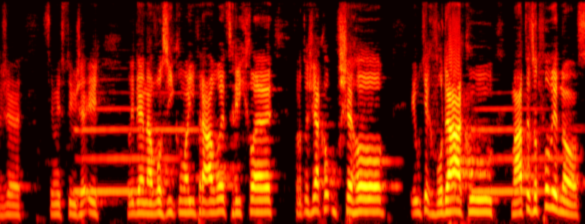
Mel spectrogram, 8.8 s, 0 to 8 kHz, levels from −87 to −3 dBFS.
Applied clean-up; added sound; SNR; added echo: classical method Wiener filter.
